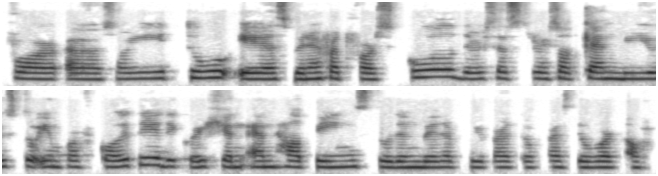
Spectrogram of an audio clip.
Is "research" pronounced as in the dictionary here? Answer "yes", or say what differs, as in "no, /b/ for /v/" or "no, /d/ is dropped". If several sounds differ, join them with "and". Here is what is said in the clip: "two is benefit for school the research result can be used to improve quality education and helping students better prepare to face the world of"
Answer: no, /s/ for /tʃ/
